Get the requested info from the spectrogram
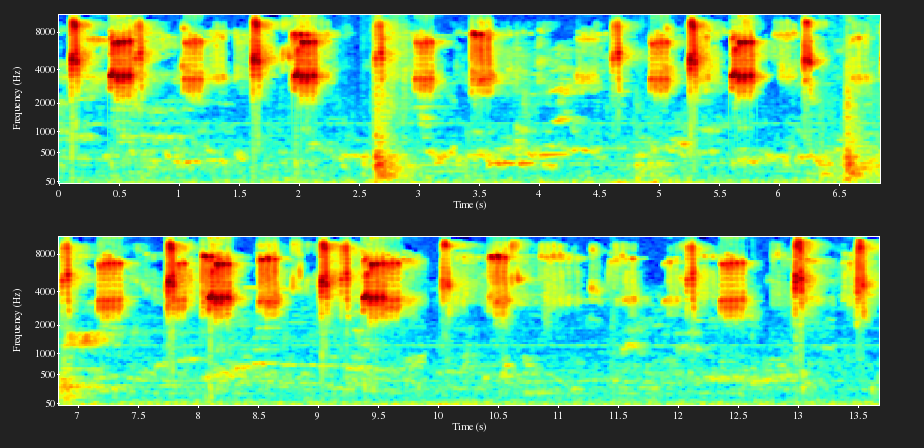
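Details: ['Loud squirrel chirping: a rapid series of sharp, high, squeaky chirps, often in quick pairs or triplets, repeated steadily for the whole stretch, with faint low voices and rustling underneath.']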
